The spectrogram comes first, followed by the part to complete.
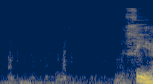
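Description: A pen writing on paper, with faint short scratching strokes as a line of working is written. A spoken word comes near the end.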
